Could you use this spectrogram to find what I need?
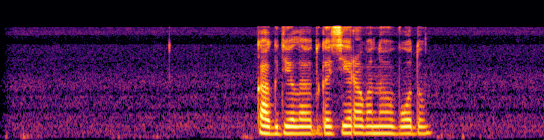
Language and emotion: Russian, neutral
